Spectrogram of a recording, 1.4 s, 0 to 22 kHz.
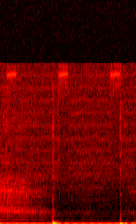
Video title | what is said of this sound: Stage Right LC200 Multi-Pattern Condenser Microphone By Monoprice - Test / Review | it is a very thin cheapish metal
